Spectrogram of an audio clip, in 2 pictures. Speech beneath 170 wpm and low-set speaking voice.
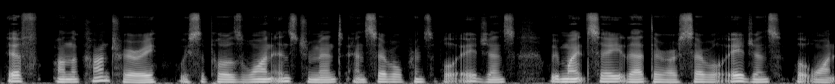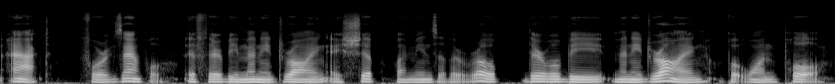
Yes: average, 160 wpm; low, 120 Hz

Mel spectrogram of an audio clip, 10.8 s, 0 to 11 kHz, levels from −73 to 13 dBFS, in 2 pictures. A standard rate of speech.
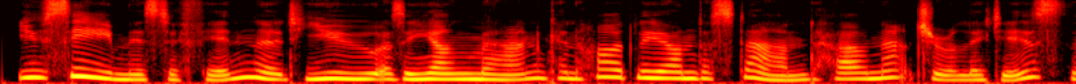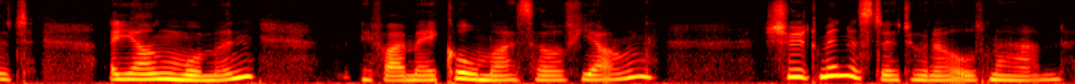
Yes: average, 175 wpm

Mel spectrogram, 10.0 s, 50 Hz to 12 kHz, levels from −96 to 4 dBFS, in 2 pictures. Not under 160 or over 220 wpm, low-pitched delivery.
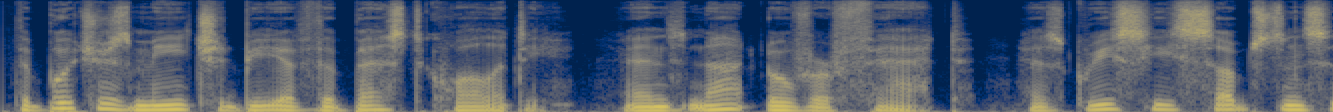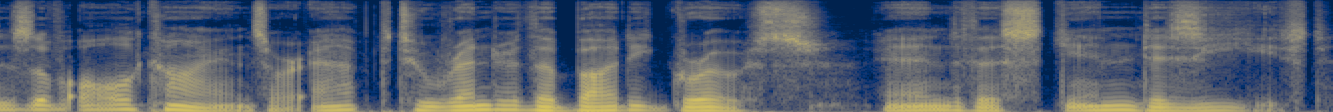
Yes: average, 180 wpm; low, 115 Hz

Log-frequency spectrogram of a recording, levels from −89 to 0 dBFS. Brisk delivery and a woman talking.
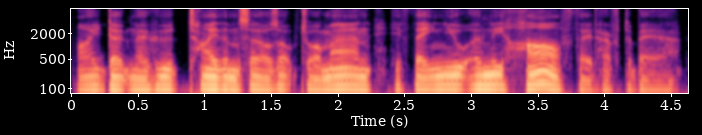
No: fast, 245 wpm; male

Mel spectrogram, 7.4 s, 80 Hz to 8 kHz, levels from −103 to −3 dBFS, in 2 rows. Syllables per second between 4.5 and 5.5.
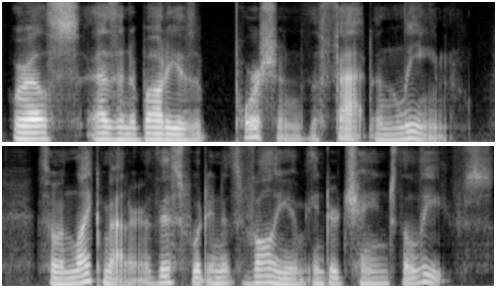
Yes: 5.4 syllables/s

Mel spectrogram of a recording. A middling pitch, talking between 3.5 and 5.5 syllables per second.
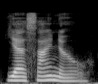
Yes: medium, 175 Hz; 3.6 syllables/s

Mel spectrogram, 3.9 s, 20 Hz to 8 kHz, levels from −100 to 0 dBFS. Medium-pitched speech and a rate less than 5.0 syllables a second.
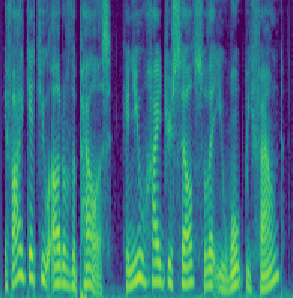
No: medium, 170 Hz; 5.9 syllables/s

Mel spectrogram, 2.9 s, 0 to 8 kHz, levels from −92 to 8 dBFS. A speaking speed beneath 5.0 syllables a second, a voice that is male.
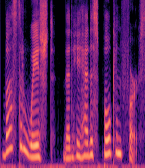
No: 3.4 syllables/s; female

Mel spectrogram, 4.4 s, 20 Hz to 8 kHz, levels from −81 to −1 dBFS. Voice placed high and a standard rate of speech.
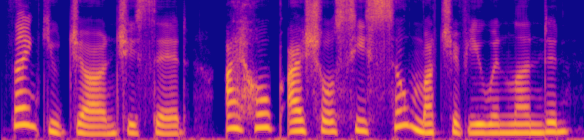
No: high, 215 Hz; fast, 220 wpm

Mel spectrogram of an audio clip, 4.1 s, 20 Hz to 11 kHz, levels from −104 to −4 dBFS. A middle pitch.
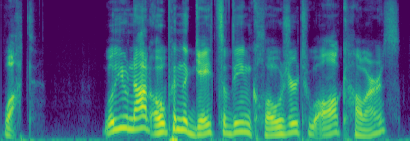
Yes: medium, 150 Hz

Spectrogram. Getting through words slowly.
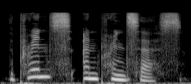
Yes: slow, 125 wpm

